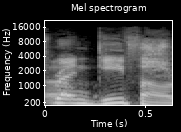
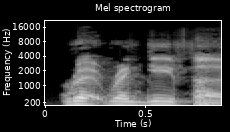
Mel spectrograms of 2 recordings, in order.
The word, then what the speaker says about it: Rengifo: So I really like Luis Renfro. If you need... – You're talking about Luis Rengifo, right? Is that what you're saying? – Rengifo, okay. Yes. I do not pronounce the G.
